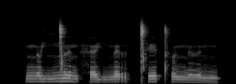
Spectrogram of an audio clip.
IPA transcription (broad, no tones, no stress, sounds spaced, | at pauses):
n ɵ j ŋ͡ǀ ɘ n h ɛ j n ɛ r ǀʰ e tʰ ɵ n ɘ n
